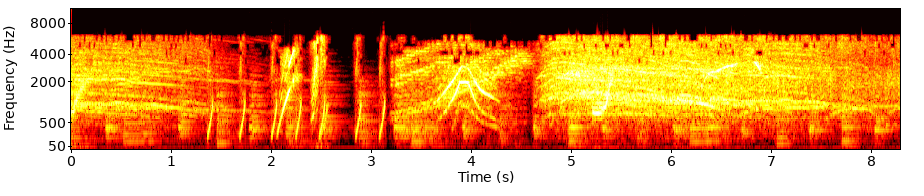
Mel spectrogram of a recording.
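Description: A logo jingle: music with a steady beat, and cheering over it at the start and again from about halfway. A run of quick rising, whistle-like cartoon sound effects comes about two seconds in.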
